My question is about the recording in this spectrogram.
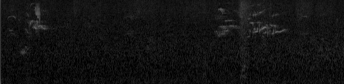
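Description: Wind rumbling on the microphone, with short high bird chirps about half a second in and again around three seconds in.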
